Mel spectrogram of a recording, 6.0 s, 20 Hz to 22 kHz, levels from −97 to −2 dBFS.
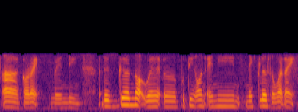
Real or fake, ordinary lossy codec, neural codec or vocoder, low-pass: real; MP3, 32 kbps; none; 3.6 kHz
